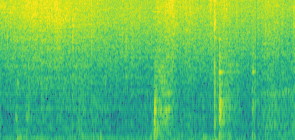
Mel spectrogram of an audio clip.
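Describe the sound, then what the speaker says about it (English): Minced garlic and onions sauté on a Kamado Joe grill, a continuous hiss of frying broken by two or three brief scraping stirs of a utensil, with no voices. "We're going to saute that in with these onions."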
